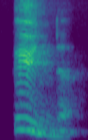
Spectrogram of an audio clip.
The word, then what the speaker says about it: une: However, U and E is pronounced une. Okay? For this one, you pronounce each letter basically separately. The U and the N are pronounced separately.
